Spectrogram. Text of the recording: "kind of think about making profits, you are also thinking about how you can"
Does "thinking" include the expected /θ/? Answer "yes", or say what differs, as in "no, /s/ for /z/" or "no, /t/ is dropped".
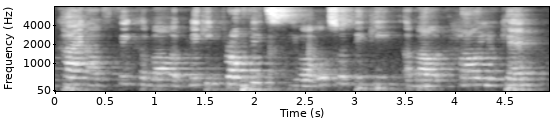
no, /t/ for /θ/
